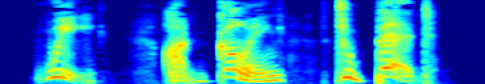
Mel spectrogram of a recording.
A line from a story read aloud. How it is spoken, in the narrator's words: he roared at me, loudly enough for everyone to stop fighting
